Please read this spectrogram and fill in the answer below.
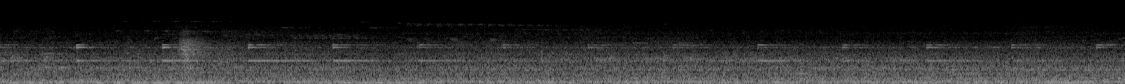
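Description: Level-crossing signal bell ringing steadily about twice a second, over the low rumble of CN freight diesel locomotives passing the crossing.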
